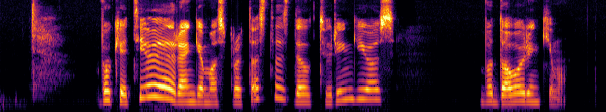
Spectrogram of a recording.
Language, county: Lithuanian, Kaunas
